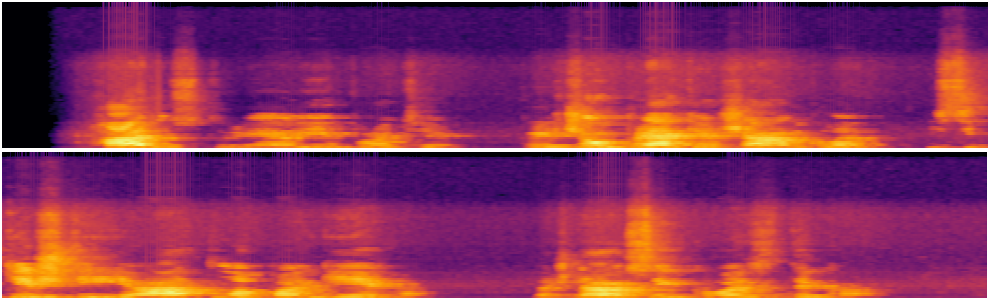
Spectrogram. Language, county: Lithuanian, Kaunas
